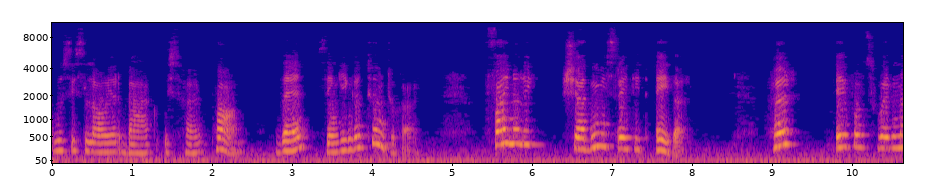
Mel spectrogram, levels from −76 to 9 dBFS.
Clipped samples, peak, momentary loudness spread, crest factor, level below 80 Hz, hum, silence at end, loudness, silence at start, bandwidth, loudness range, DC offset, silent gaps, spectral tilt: under 0.1%; 0 dBFS; 23 LU; 20 dB; -36 dBFS; none; 0 s; -20 LUFS; 0 s; 10 kHz; 3 LU; under 0.1%; none; -6.5 dB/octave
